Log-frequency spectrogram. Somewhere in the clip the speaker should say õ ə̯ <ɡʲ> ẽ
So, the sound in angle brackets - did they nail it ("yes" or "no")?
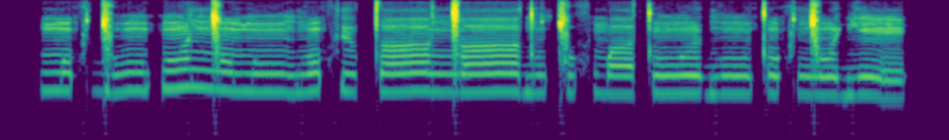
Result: yes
